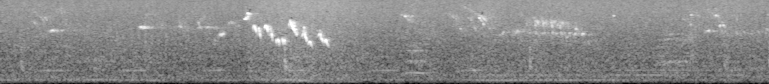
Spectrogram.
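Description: Small birds chirping, mostly faint and scattered, with a quick run of several sharp, falling chirps about two and a half seconds in that stands out as the loudest sound.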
